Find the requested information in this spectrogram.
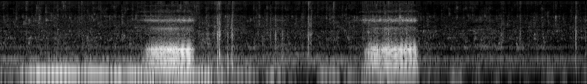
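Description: Two loud, rattling snores about four seconds apart, with quiet breathing between; a napping puppy snoring.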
